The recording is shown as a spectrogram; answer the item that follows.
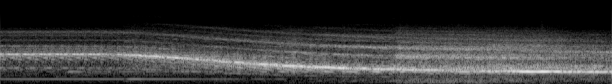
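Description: A sustained electronic tone from a rock band's amplified stage gear, held steady for about a second and then gliding slowly down in pitch over the next few seconds, over a steady low amplifier hum.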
